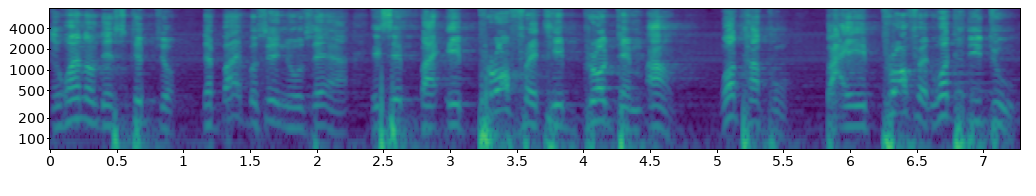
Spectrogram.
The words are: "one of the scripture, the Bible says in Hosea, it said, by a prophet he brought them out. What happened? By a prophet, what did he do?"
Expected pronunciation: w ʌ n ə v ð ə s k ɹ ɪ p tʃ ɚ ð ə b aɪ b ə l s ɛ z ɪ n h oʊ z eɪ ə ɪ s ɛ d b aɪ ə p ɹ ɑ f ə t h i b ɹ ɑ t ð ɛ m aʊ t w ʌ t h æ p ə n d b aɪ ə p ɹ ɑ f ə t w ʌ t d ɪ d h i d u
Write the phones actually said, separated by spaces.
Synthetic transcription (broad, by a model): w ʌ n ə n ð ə s k ɹ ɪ p tʃ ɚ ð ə b aɪ b ə l s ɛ ɪ n h oʊ z eɪ ə ɪ s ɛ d b aɪ ə p ɹ ɑ f ə t h i b ɹ ɑ t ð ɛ m aʊ t w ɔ t h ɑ p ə n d b aɪ ə p ɹ ɑ f ə t w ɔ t d ɪ d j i d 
